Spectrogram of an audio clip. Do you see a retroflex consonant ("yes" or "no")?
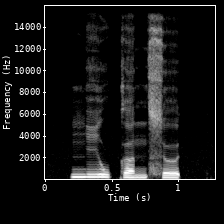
no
